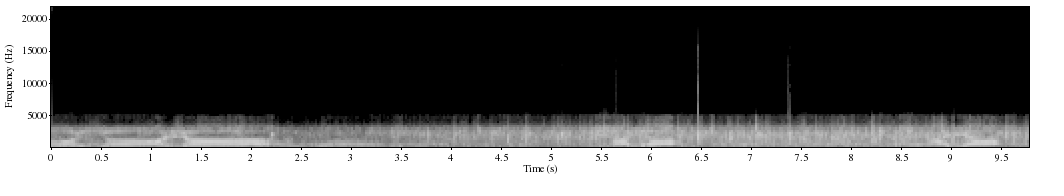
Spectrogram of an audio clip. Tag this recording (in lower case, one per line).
speech
outside, urban or man-made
